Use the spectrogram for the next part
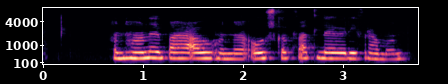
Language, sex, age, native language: Icelandic, female, 11, Icelandic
